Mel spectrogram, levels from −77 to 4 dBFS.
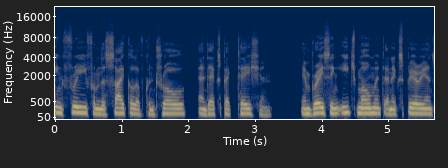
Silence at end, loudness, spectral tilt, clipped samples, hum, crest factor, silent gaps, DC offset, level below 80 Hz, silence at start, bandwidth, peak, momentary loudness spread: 0 s; -24 LUFS; -7.5 dB/octave; under 0.1%; none; 16 dB; none; under 0.1%; -64 dBFS; 0 s; 12 kHz; -8 dBFS; 8 LU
